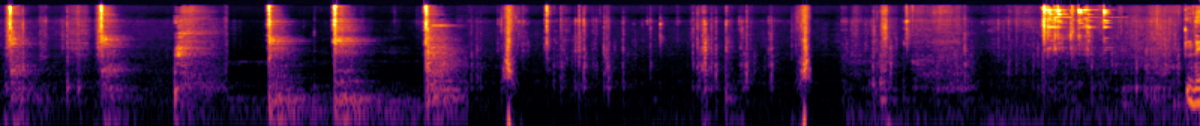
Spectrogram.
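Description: Scattered sharp metal clicks and knocks as a spring-steel hitch pin clip is handled and pushed into the hole of a tractor three-point-hitch lower-link pin, with a short metallic rattle near the end.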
